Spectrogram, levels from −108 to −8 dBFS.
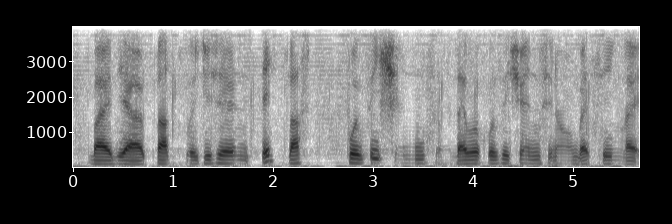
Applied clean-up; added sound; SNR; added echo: neural separator model SepFormer WHAM!.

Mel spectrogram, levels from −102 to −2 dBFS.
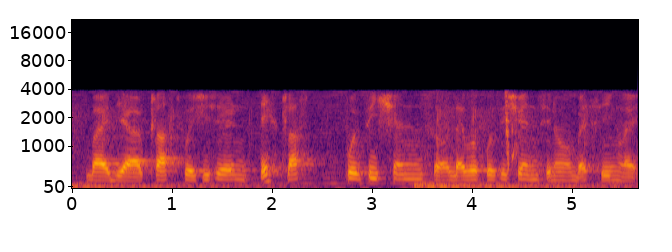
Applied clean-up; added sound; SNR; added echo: none; Splash, splatter + Clapping; 14 dB; none.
